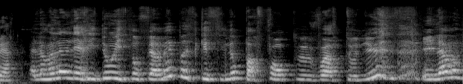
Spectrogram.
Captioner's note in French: Rires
